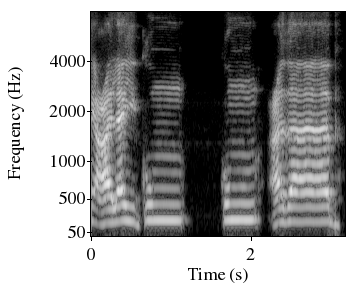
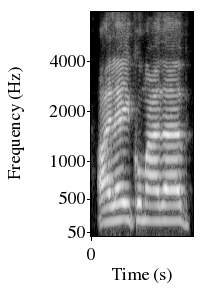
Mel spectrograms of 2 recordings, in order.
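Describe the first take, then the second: First: The final m carries a short nasal hum. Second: The final m has no nasal hum. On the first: The speaker calls it right. "there has to be a bit of gunna in there" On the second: The speaker calls it wrong. "you don't just say عليكم عذاب"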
